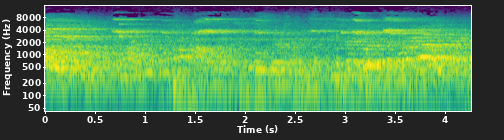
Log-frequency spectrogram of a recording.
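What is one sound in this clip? A basketball bounces on a hardwood floor.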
